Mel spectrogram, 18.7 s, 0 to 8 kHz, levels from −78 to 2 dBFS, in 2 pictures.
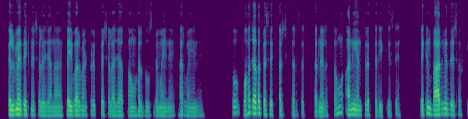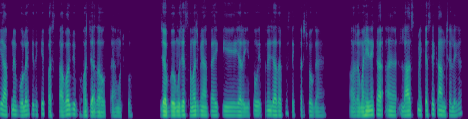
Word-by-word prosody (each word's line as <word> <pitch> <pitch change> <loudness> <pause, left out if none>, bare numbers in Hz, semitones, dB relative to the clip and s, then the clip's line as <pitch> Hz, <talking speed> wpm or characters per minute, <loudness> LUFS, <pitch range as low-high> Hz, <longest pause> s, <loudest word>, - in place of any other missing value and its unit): फिल्में 120 +2 +10
देखने 115 0 +1
चले 105 -1 -1
जाना। 100 -1 -2
कई 115 -2 +7
बार 110 0 +4
मैं 110 -1 -3
ट्रिप 115 +3 -7
पे 110 - 0
चला 105 -1 -3
जाता 100 -1 -3
हूँ 100 0 -1
हर 105 - 0
दूसरे 100 0 -7
महीने, 95 0 -4
हर 100 +1 -2
महीने। 100 0 -7 0.6
तो 155 +1 -3
बहुत 160 - +3
ज़्यादा 150 -1 +7
पैसे 120 -3 0
ख़र्च 100 -2 -5
कर 95 +1 -6
स 105 - -13 0.2
करने 100 -1 0
लगता 110 +5 -7
हूँ 155 +5 -1
अनियंत्रित 120 -2 +2
तरीक़े 90 +1 -6
से। - - -13 0.5
लेक़िन 140 +5 +4
बाद 120 0 +9
में 135 0 +3
जैसा 120 -1 -2
कि 130 +3 -8
आपने 115 +2 -4
बोला 105 +1 -1
कि 120 +1 -8
देखिए 120 +4 -7
पछतावा 100 +3 -1
भी 125 +1 -3
बहुत 105 -5 -6
ज़्यादा 95 -1 0
होता 90 +1 -6
है - - -8
मुझको। 95 +1 -11 0.6
जब 100 -1 +5
मुझे 100 +2 +3
समझ 105 0 -1
में 105 -1 -2
आता 100 +1 -3
है 100 - -2
कि 100 -1 -3
यार 95 -1 0
ये 95 0 -5
तो 105 - -3
इतने 110 +1 -5
ज़्यादा 105 -1 +1
पैसे 105 0 -14
ख़र्च 100 0 -13
हो 100 - -2
गए 100 - -8
हैं 95 0 -13 0.5
और 95 -1 -5
महीने 105 +3 +3
का 115 +1 +1
अ, 105 -3 -3
लास्ट 105 +1 0
में 115 - -1
कैसे 110 +3 -2
काम 115 -3 0
चलेगा। 100 +6 -7
105 Hz, 230 wpm, -25 LUFS, 100-115 Hz, 0.6 s, फिल्में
